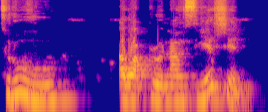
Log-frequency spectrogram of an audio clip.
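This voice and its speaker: An older woman from Ghana with a Ghanaian Ashanti accent touched by Scottish, telling of her years as a teacher in a confident, deliberate way. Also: mid-range voice, a little mellow, low-quality recording. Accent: Ghanaian, Ashanti (Akan) with some Scottish. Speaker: guest, retired teacher. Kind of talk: interview conversation.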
